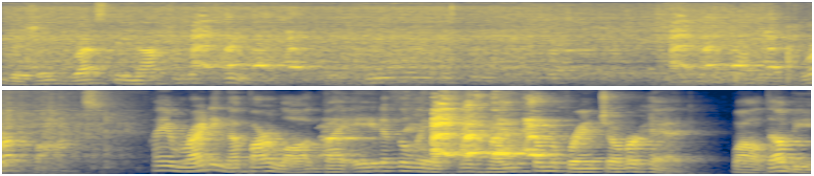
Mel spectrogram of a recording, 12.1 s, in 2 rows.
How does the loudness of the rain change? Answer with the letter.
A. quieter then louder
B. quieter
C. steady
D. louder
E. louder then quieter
C.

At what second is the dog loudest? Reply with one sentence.
The volume of the dog peaks at 10 seconds.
